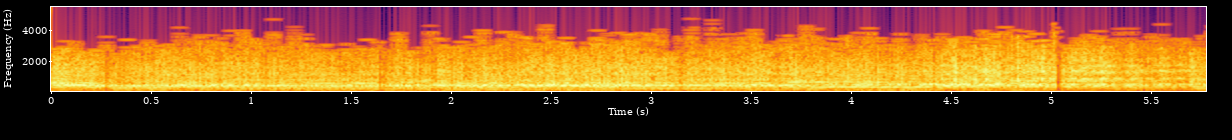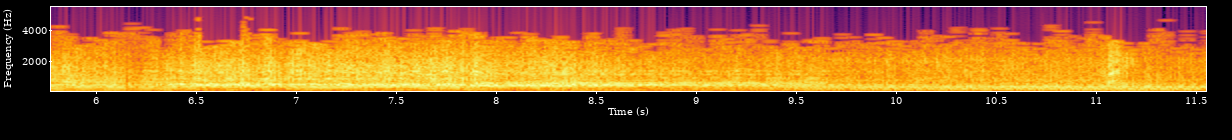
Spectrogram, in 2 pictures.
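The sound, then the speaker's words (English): A car engine runs steadily throughout, a continuous low droning hum with a slight rough texture, holding an even loudness from start to finish with no voices. “Wait till we get out to the car.”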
